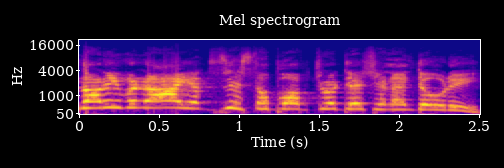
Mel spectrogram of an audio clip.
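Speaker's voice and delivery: very high, very loud, shrill scream. Retelling a TV scene where a man screams at Ray, retelling a scream. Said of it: "he's screaming at Ray".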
